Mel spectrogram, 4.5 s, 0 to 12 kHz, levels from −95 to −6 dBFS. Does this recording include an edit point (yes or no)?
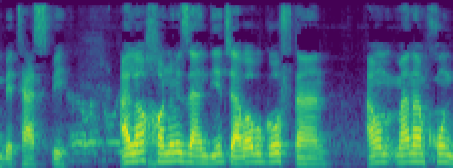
no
